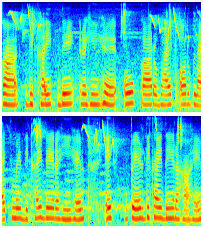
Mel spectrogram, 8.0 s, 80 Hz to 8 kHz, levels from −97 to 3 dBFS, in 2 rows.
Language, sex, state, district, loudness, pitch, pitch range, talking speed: Hindi, female, Chhattisgarh, Sukma, -16 LUFS, 230 Hz, 220-235 Hz, 165 wpm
